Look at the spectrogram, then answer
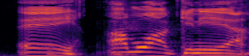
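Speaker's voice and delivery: put-on New York accent. Speaker showing how a new york accent would go, in a new york accent. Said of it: "New York accent".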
